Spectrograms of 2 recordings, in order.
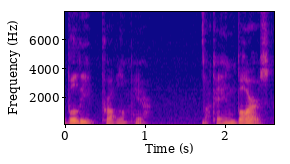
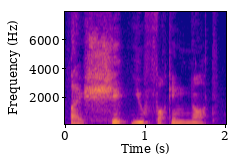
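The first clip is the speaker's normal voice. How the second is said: usual speaking voice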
